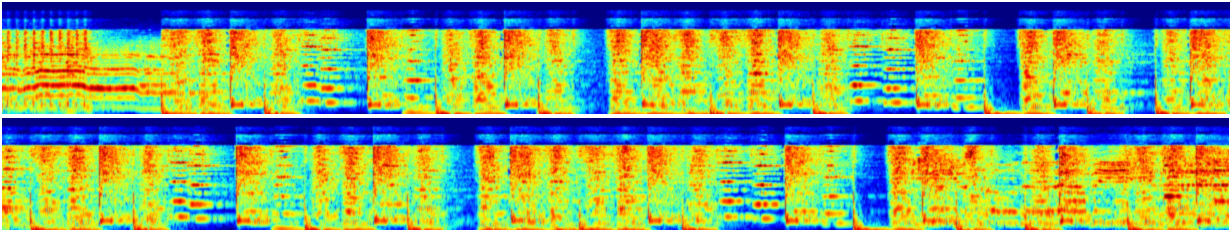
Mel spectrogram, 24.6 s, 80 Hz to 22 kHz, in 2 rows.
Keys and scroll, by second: 8.6 ctrl+-, 8.9 ctrl+0, 15.7 ctrl+=.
